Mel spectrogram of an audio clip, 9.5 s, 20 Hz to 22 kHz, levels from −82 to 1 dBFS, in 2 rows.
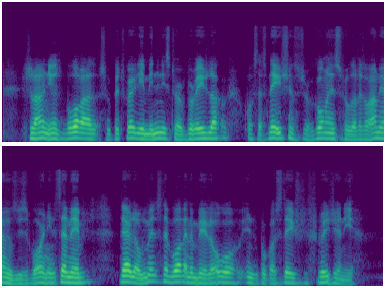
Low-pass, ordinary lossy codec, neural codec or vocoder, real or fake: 10.8 kHz; MP3, 64 kbps; codec, 16 kHz in and 24 kHz out, 0.4 kbps, LongCat-Audio-Codec, four codebook decoder; fake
